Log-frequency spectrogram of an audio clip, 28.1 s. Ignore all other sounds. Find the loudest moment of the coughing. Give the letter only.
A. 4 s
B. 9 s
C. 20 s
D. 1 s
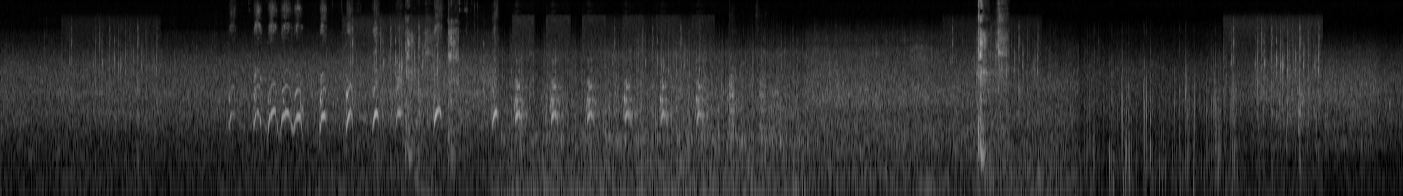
C.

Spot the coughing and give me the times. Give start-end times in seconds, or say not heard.
8.1-9.2, 19.5-20.2.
